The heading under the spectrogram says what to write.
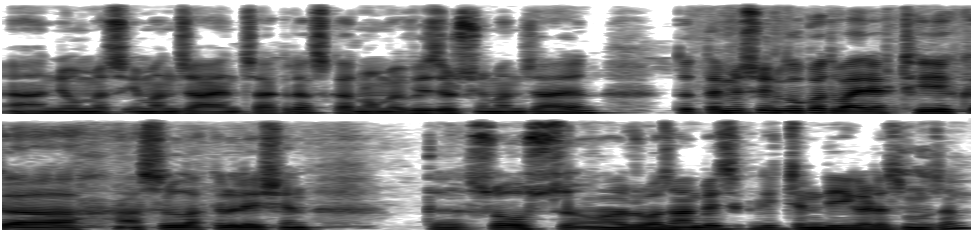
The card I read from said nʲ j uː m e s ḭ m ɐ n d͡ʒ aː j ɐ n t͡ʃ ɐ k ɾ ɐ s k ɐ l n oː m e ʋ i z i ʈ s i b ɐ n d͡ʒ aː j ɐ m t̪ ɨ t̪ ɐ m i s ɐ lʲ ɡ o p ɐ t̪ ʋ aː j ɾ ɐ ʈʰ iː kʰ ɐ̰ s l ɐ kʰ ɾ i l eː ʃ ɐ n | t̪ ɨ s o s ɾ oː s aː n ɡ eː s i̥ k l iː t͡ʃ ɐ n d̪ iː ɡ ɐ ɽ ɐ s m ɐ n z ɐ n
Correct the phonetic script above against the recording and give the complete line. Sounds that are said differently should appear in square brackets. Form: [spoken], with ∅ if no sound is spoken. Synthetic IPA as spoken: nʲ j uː m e s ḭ m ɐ n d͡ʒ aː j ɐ n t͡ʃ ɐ k ɾ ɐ s k ɐ [ɾ] n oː m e ʋ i z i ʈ s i [m] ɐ n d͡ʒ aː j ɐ [n] t̪ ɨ t̪ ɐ m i s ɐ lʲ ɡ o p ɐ t̪ ʋ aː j ɾ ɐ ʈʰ iː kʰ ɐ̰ s l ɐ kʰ ɾ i l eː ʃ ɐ n | t̪ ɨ s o s ɾ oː [z] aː n [b] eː s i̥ k l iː t͡ʃ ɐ n d̪ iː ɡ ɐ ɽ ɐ s m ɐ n z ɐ n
